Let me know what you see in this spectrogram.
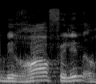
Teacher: باقی آپ نے صحیح پڑھا. بغافل، غا کو غین الف زبر غا، اس کو ذرا ایک الف کی مقدار کھینچ کر پڑھنا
